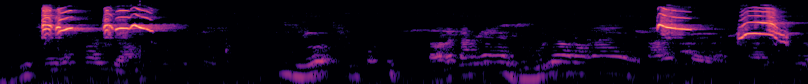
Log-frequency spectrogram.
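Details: Kept Oriental magpie-robin (kacer), Kebumen, Central Java, Indonesia, in ngeplong song style. Two bright whistled bursts are followed by faint low background murmurs, then two upswept, ringing whistles.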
